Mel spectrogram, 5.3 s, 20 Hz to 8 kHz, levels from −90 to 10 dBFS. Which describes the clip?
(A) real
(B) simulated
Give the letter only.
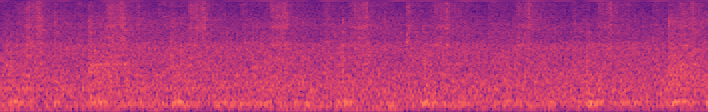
A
